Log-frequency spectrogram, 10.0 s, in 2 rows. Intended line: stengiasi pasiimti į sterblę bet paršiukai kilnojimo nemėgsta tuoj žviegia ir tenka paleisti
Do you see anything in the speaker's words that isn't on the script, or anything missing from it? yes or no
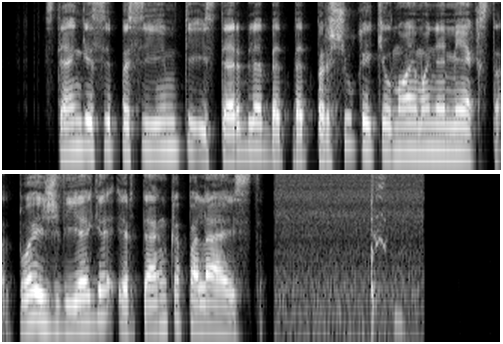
yes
